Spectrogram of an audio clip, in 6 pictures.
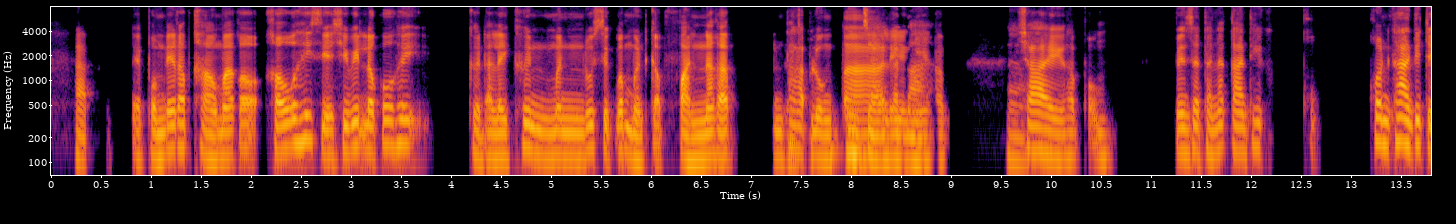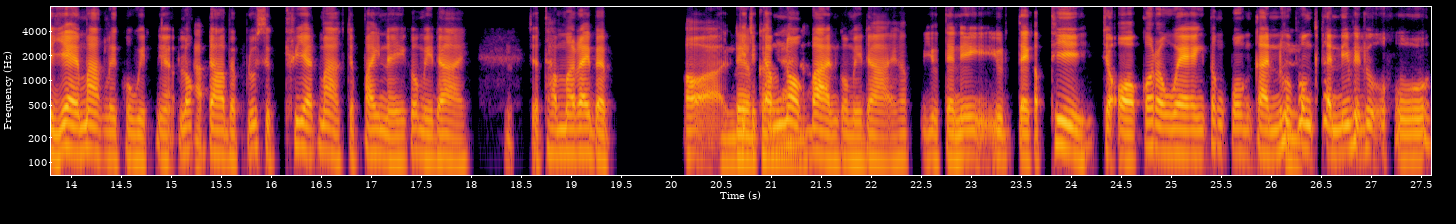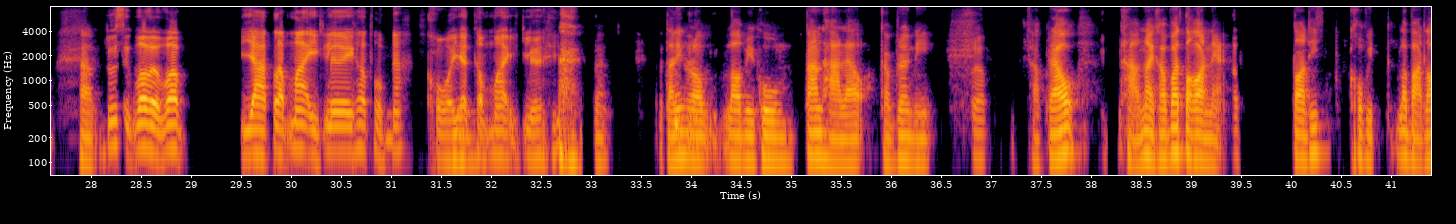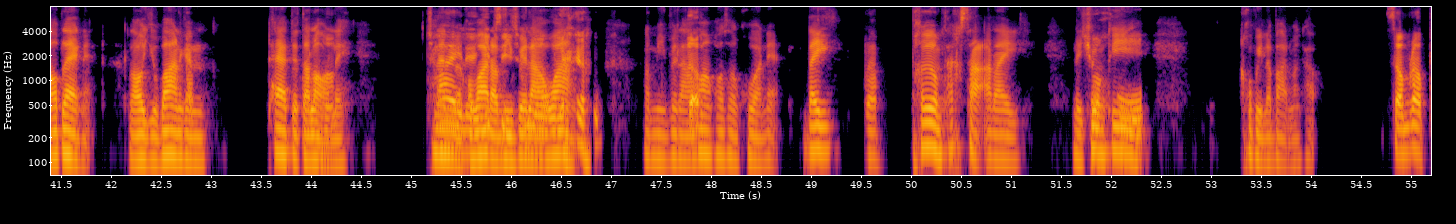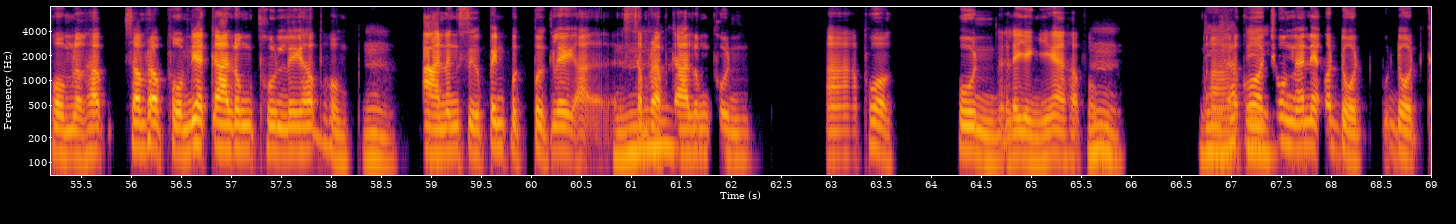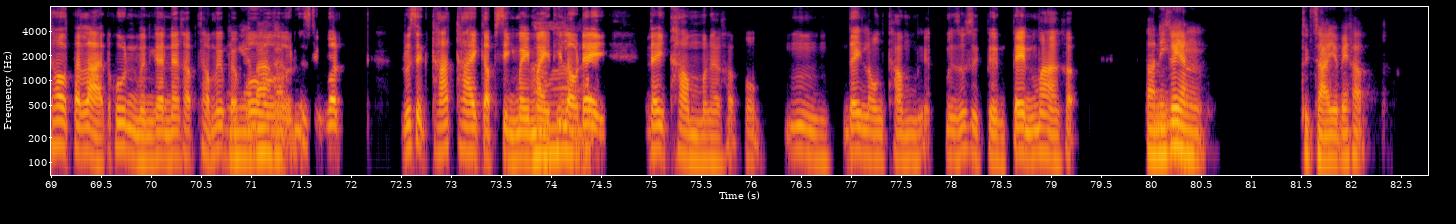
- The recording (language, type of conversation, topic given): Thai, unstructured, โควิด-19 เปลี่ยนแปลงโลกของเราไปมากแค่ไหน?
- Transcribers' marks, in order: other background noise; laughing while speaking: "นู่น ป้องกันนี้ ไม่รู้"; chuckle; laughing while speaking: "เลย"; chuckle; laughing while speaking: "ครับ"; other noise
